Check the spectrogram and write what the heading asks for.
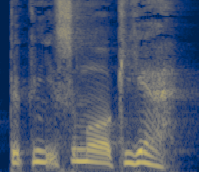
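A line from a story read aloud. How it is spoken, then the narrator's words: Barely audible breath. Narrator (Russian): еле выдохнул тот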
